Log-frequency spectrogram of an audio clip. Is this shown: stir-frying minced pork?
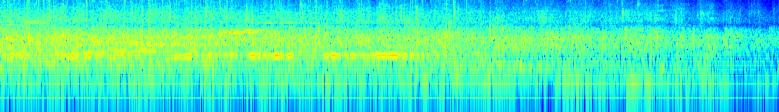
no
